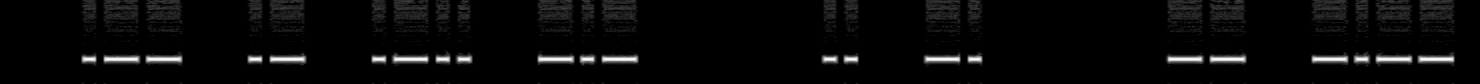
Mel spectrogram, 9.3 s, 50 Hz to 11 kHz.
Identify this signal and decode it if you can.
Morse code, heard as a keyed tone, about 18 wpm, spaced as for 12 wpm, 1000 Hz. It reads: WALK IN MY
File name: qotdfiles / 12wpm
